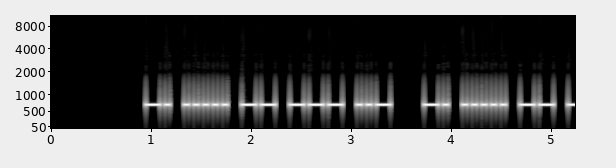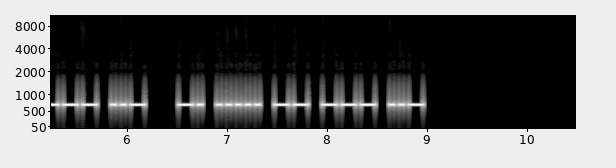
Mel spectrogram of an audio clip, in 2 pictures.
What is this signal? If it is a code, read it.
Morse code, heard as a keyed tone, about 25 wpm, 700 Hz. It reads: N5MOU N5MOU N5MOU
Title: USA Call Signs Repeated 3x 25wpm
